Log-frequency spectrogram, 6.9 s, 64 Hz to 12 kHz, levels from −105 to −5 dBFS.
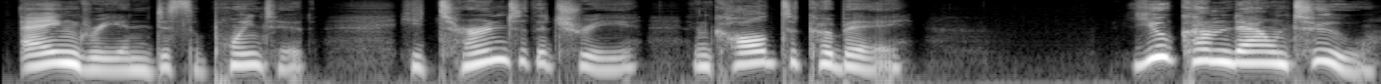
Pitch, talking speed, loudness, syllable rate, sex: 205 Hz, 140 wpm, -20 LUFS, 4.4 syllables/s, female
